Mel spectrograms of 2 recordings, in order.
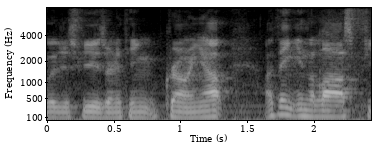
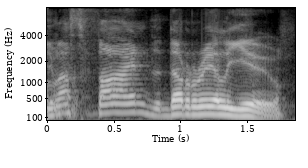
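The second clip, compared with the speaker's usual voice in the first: slow booming Alan Watts guru voice; Alan Watts impression; 6 semitones higher, 12 dB louder, slower than usual. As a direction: intone it like a wise old philosopher. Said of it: "that was my Alan Watts impersonation".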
